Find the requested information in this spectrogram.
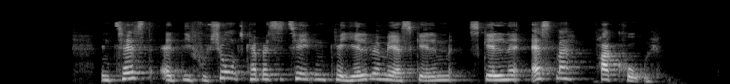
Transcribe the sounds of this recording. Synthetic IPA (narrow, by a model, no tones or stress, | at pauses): e̝nt͡sʰesd̥æd̥ifuɕo̝̰ːnskʰæpʰæsit͡sʰe̝̰ːd̥n̩kʰæjelb̥əmeæsɡ̥elnəʔæs̚mæfʁɑ̈kʰo̝̰ːl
